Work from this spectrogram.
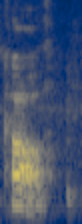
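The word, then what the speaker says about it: Kahl: And their last name was spelled K-A-H-L, but pronounced Call.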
